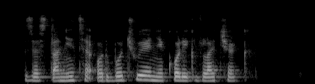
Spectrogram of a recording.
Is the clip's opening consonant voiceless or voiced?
voiced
